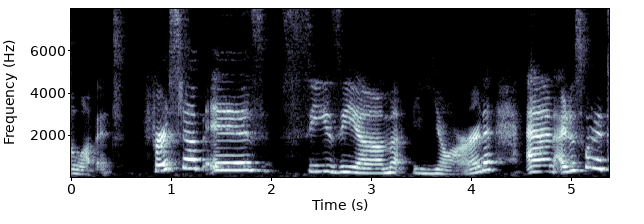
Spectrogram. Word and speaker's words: cesium: me a long time to learn how to pronounce this as cesium.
